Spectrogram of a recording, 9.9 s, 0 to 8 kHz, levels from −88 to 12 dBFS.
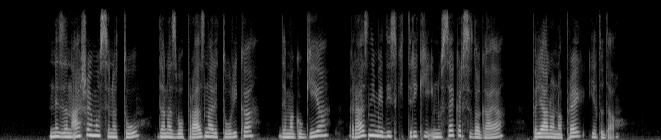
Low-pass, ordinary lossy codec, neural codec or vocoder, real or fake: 7.2 kHz; none; none; real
